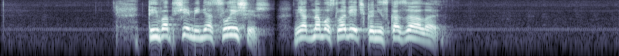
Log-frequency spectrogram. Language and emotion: Russian, angry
